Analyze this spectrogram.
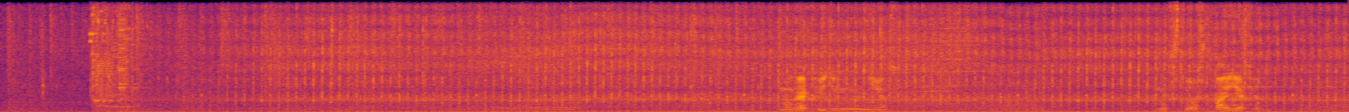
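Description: A helicopter's engine and rotor drone steadily and loudly close by.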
